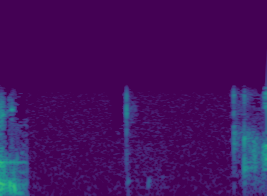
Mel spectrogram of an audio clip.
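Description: A single short, sharp click on an otherwise quiet conference-call line.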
